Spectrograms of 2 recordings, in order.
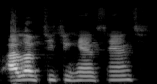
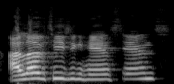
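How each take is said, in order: First: Said in the usual way. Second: Higher and slower, dwelling on love; really mean it this time, drawn out; emphatic gush. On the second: Shown as a demonstration.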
